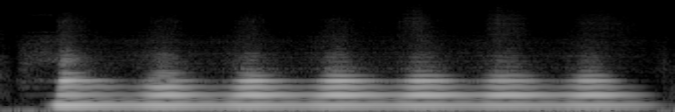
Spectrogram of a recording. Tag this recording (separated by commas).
Music, Musical instrument, Wind instrument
